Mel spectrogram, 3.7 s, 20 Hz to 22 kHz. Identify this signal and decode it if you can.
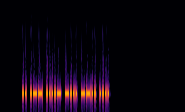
Morse code, heard as a keyed tone, about 43 wpm, 700 Hz. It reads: IW4BZH
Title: DXCC-100 Call Signs - 6 Characters - 45wpm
